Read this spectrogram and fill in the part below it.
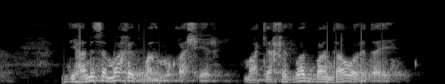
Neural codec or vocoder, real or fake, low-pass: none; real; 7.2 kHz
